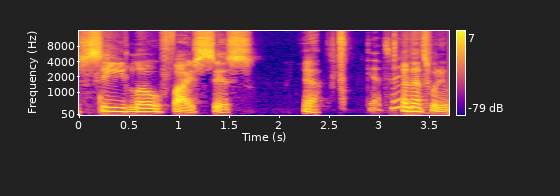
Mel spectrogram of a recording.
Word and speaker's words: Coelophysis: we were both wrong it took us till the end of the visit to the museum to figure out I think Shelly figured it out first because it said it said how to produce pronounce it it had to pronounce it C Lo-Fi sis yeah and that's what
